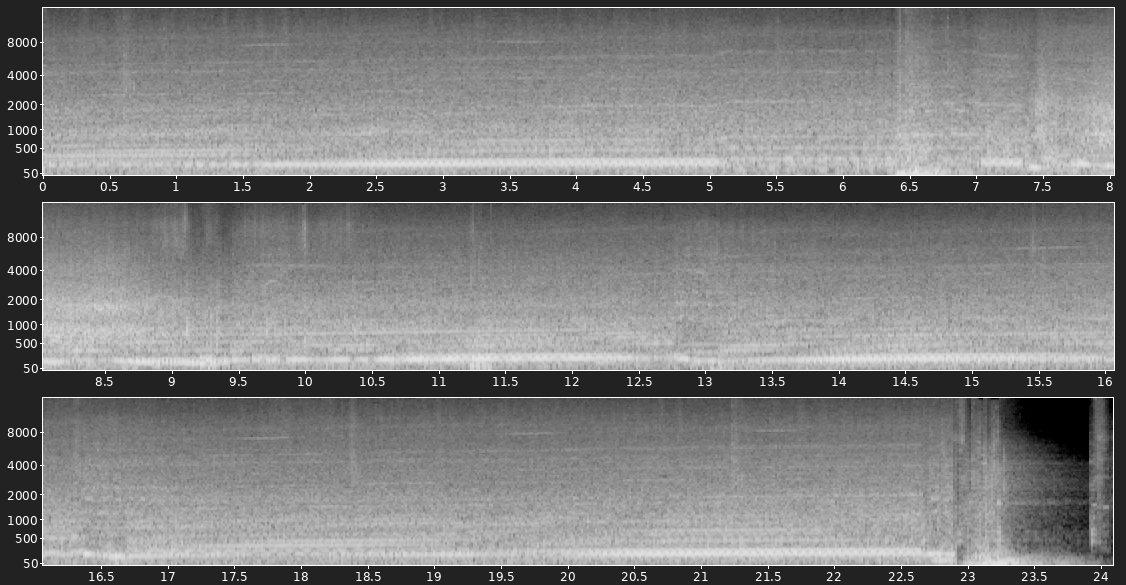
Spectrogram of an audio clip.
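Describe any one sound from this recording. A race car engine roars and revs up through the gears.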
